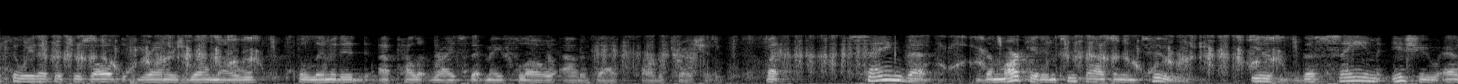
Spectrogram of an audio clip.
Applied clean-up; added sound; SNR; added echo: none; Domestic sounds, home sounds; 12 dB; reverberation time 0.1 s.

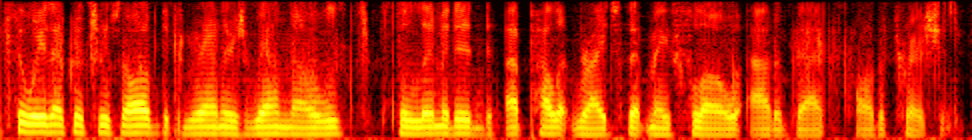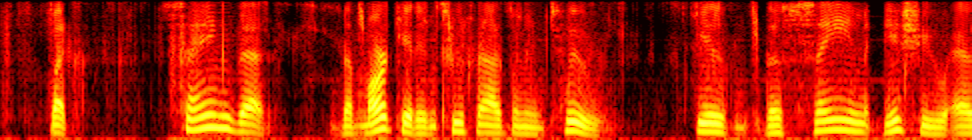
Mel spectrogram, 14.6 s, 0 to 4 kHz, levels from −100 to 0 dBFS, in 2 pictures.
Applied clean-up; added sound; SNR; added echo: neural separator model SepFormer WHAMR!.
